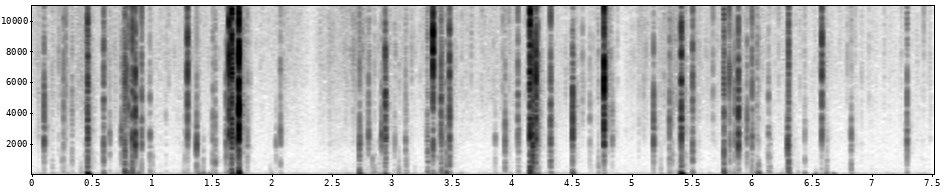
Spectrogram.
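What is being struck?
Kraft paper sheet.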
